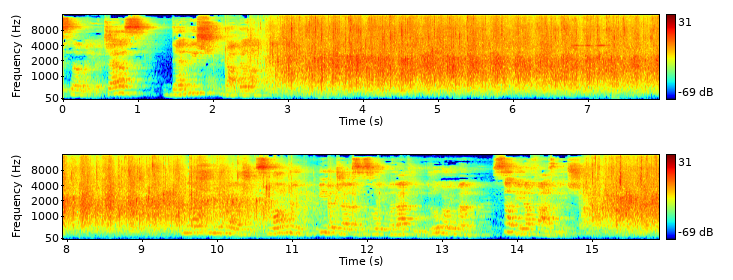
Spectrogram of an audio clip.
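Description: A woman speaks through a microphone over loudspeakers in a large hall.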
